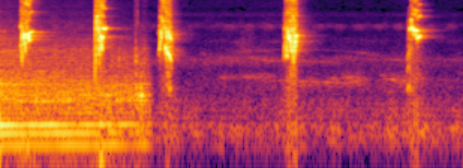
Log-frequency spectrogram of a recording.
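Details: Javan myna song used as a lure to call wild mynas: five short, sharp, harsh bursts spaced over six seconds with a brief low hum at the start.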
